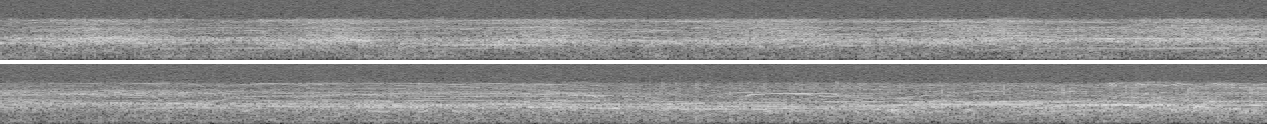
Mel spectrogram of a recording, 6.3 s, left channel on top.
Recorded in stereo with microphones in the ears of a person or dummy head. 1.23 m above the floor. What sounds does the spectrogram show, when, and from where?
Only background noise.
